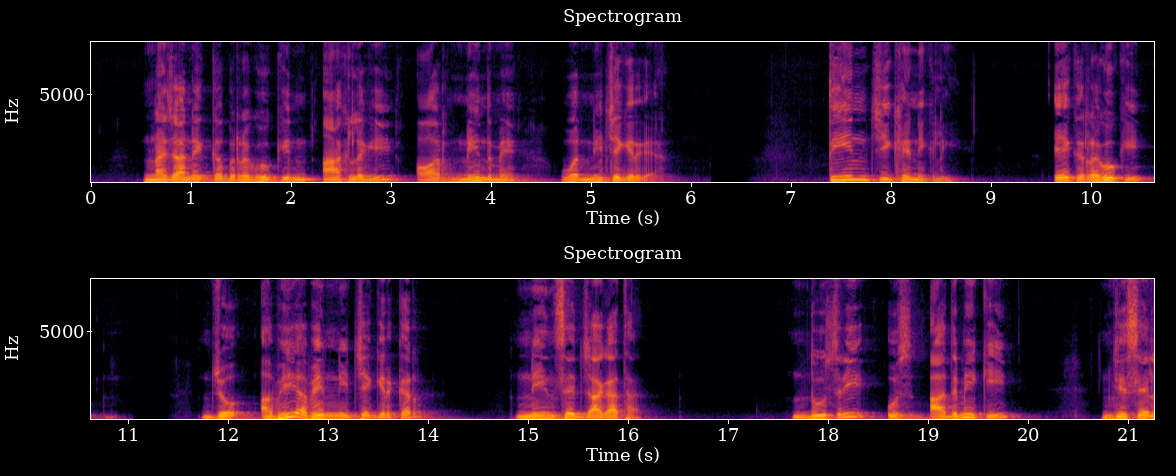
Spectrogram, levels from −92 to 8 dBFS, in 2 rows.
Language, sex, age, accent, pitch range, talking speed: Hindi, male, 60-79, native, 105-140 Hz, 95 wpm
